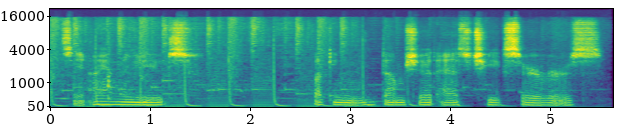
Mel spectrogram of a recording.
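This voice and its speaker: A man's voice: low voice, little pitch movement, slow pace, vocal fry, over music. A man hosting an art stream, chatting casually while he draws, laid-back, laughing often and swearing freely.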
